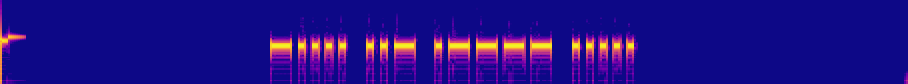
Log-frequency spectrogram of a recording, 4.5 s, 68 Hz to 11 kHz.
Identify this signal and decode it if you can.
Morse code, heard as a keyed tone, about 36 wpm, 700 Hz. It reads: 6U15
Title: Four Challenging Letter-Number Combinations 35wpm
